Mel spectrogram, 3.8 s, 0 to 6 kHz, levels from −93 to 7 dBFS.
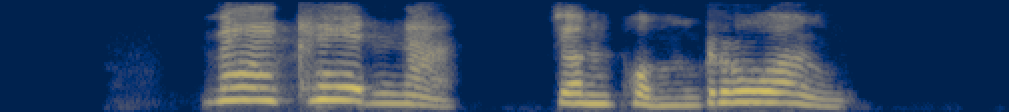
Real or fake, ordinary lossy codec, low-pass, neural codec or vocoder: fake; none; 5.4 kHz; codec, 16 kHz, 2 kbps, FreqCodec, smaller model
